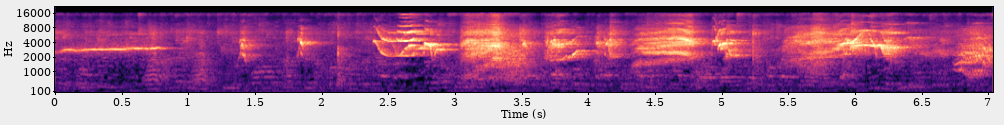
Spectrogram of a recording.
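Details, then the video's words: Javan myna (jalak kebo) singing nonstop, used as a master recording to prompt other mynas to sing; harsh squawks, rasping bursts and upslurred whistles in dense broadband phrases. "jalak kebo ngoceh tanpa henti, buat masteran dan pancing bunyi"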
